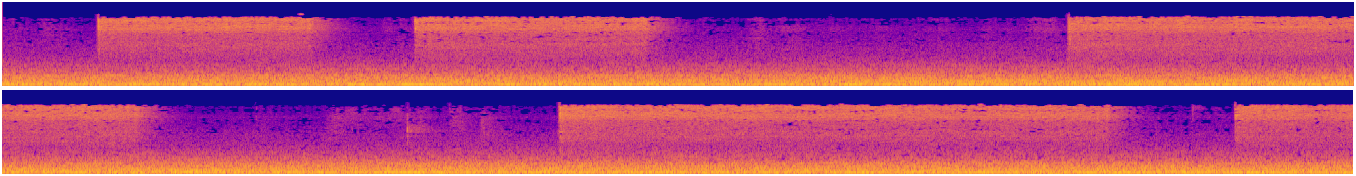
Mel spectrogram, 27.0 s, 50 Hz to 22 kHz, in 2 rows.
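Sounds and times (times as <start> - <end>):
steady low hum: 0.0 - 27.0
spray gun hissing: 1.0 - 3.3, 4.1 - 6.7, 10.6 - 15.1, 19.1 - 24.8, 25.8 - 27.0.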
